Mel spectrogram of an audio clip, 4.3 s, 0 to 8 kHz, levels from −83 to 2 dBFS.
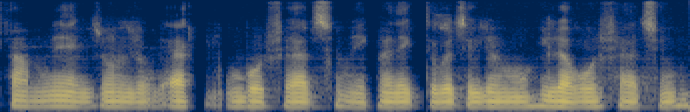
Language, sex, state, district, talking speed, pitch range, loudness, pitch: Bengali, male, Odisha, Khordha, 180 wpm, 95-100 Hz, -21 LUFS, 95 Hz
